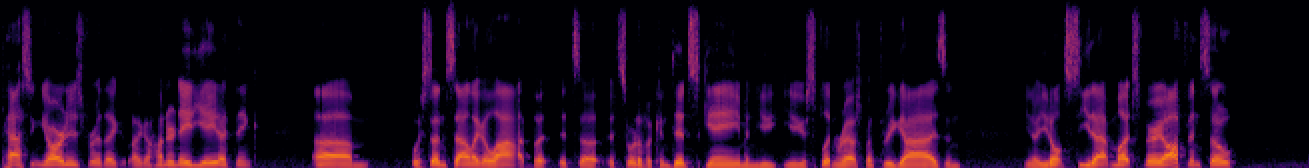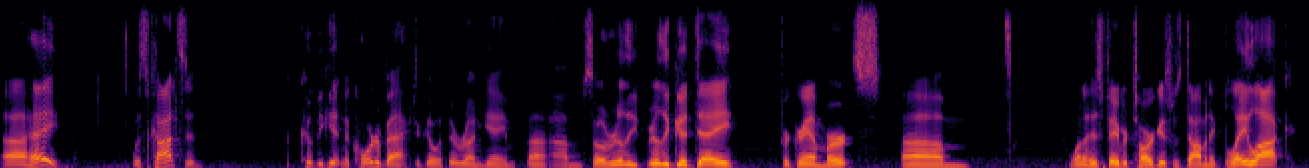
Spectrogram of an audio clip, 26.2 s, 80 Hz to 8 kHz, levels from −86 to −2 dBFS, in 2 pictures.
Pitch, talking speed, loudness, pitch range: 125 Hz, 175 wpm, -31 LUFS, 115-140 Hz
